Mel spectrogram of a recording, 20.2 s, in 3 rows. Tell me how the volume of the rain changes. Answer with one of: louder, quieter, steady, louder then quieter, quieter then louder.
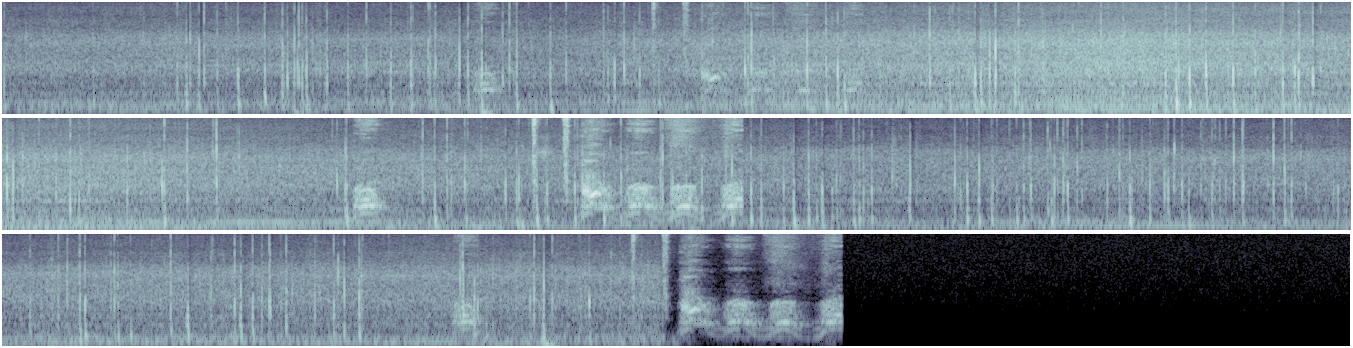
louder then quieter.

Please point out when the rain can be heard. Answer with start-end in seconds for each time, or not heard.
0.0-16.9.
